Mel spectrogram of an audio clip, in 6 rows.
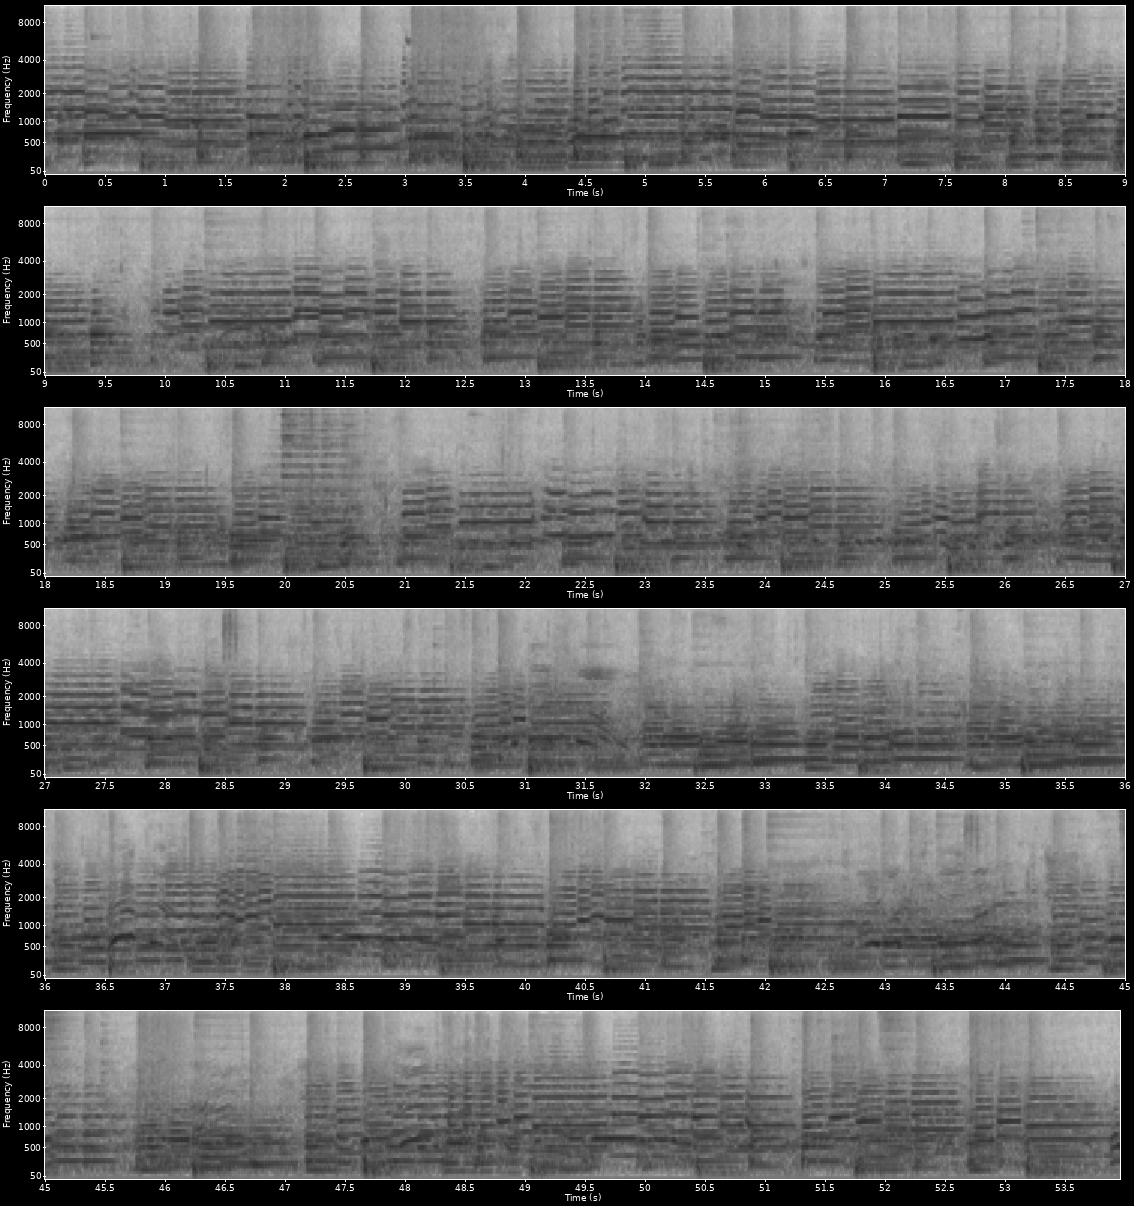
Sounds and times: Music: 0:00.0 - 0:53.9
Outside, urban or manmade: 0:00.0 - 0:53.9.

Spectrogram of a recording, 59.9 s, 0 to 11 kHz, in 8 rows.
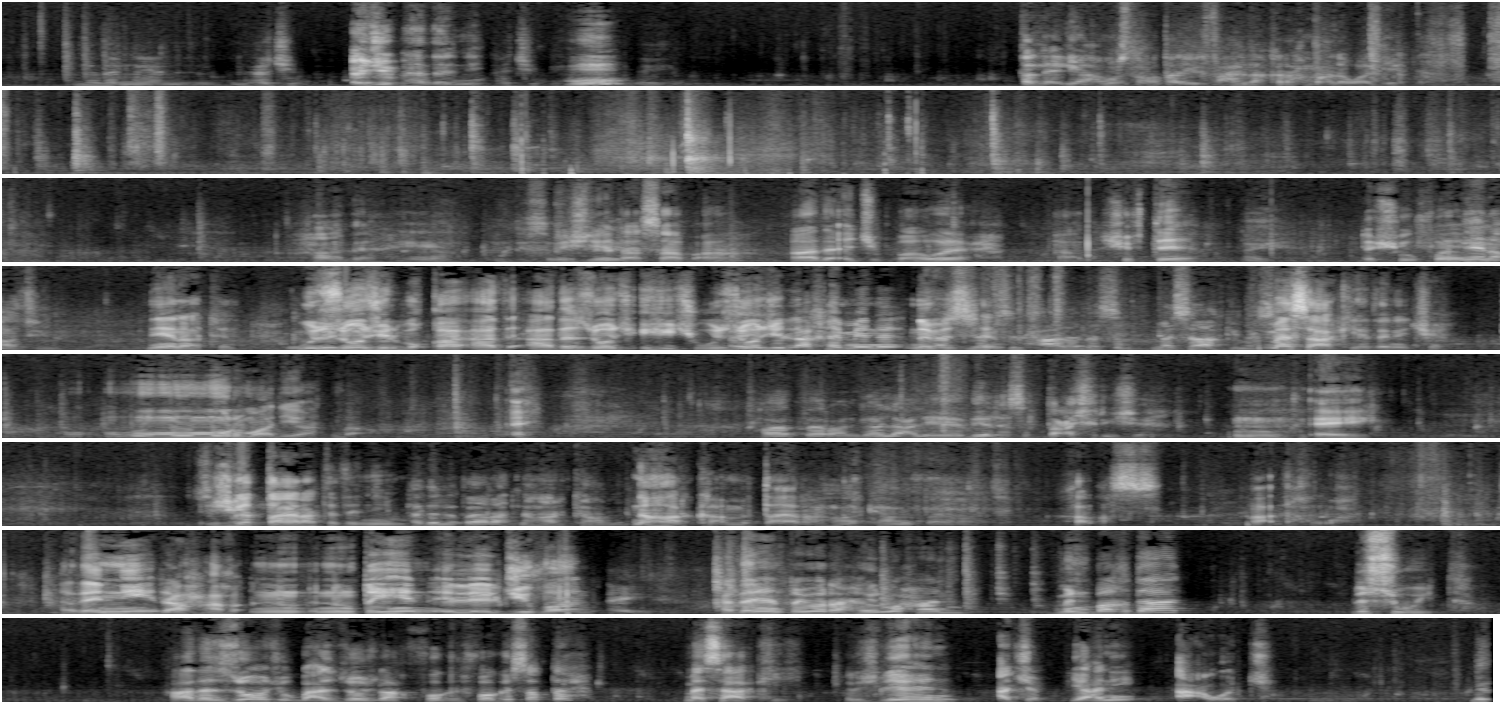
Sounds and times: Speech: 0:00.4 - 0:03.5, 0:05.1 - 0:07.2, 0:16.5 - 0:29.8, 0:33.8 - 0:36.9, 0:38.5 - 0:44.3, 0:45.2 - 0:50.9, 0:51.7 - 0:52.4, 0:53.3 - 0:58.8.

